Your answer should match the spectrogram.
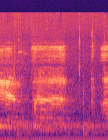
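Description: A man's voice making drawn-out hesitation sounds, a short "uh" at the start and a longer held "uhh" just after, with a couple of faint clicks near the end.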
